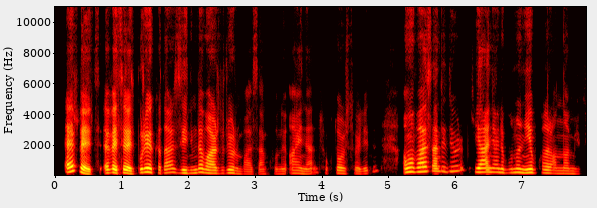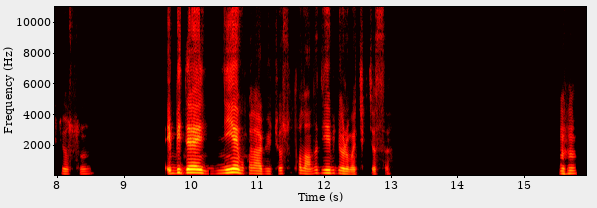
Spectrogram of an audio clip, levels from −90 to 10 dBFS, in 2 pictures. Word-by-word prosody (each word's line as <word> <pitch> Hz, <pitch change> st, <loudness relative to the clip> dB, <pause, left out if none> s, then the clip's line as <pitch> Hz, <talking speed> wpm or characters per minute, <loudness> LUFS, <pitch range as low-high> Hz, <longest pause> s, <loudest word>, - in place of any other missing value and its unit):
Evet, 390 Hz, -, +5 dB
evet, 215 Hz, -1 st, +3 dB
evet. 180 Hz, -6 st, +5 dB
Buraya 250 Hz, +1 st, +4 dB
kadar 215 Hz, +4 st, -7 dB
zihnimde 205 Hz, +2 st, -4 dB
vardırıyorum 190 Hz, -3 st, -3 dB
bazen 145 Hz, 0 st, -19 dB
konuyu. 150 Hz, +1 st, -19 dB
Aynen, 180 Hz, +3 st, -13 dB
çok -, -, -30 dB
doğru 180 Hz, -2 st, -7 dB
söyledin 180 Hz, -, -18 dB, 0.3 s
ama 275 Hz, +3 st, +1 dB
bazen 300 Hz, +3 st, 0 dB
de 300 Hz, -3 st, -13 dB
diyorum 320 Hz, +2 st, -12 dB
ki, -, -, -16 dB
yani, 260 Hz, 0 st, +1 dB
hani, 235 Hz, -3 st, -6 dB
"Buna 230 Hz, +2 st, -6 dB
niye 225 Hz, 0 st, 0 dB
bu -, -, -26 dB
kadar 210 Hz, -3 st, -7 dB
anlam 175 Hz, -2 st, -13 dB
yüklüyorsun?" 155 Hz, +1 st, -21 dB, 1.1 s
Eee, 390 Hz, -, -5 dB
bir 225 Hz, -3 st, -2 dB
de 215 Hz, -5 st, +6 dB
"niye 215 Hz, +5 st, +5 dB
bu -, -, -13 dB
kadar 170 Hz, -3 st, -10 dB
büyütüyorsun?" 170 Hz, +3 st, -19 dB
falan 165 Hz, -3 st, -12 dB
da 200 Hz, 0 st, -17 dB
diyebiliyorum 195 Hz, -6 st, -5 dB
açıkçası. 140 Hz, 0 st, -17 dB, 2.5 s
Hı 165 Hz, -, -8 dB
hı. 180 Hz, +2 st, -12 dB
200 Hz, 145 wpm, -21 LUFS, 170-235 Hz, 2.5 s, de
